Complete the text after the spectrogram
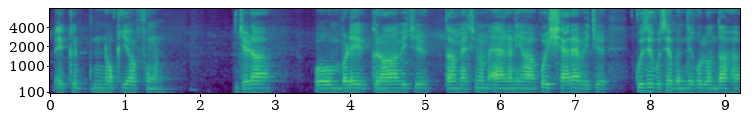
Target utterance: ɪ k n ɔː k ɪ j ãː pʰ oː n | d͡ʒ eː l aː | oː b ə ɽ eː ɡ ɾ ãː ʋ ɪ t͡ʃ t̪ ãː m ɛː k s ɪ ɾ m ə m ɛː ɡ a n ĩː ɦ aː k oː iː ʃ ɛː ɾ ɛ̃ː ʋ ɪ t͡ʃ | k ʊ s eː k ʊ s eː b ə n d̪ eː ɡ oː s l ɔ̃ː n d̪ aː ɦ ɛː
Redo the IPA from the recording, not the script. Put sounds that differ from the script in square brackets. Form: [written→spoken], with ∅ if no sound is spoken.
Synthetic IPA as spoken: ɪ k n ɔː k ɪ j [ãː→aː] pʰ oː n | d͡ʒ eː [l→ɽ] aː | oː b ə ɽ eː ɡ ɾ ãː ʋ ɪ t͡ʃ t̪ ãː m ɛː k s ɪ [ɾ→∅] m ə m ɛː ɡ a n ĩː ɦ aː k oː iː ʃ ɛː ɾ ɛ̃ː ʋ ɪ t͡ʃ | k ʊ s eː k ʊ s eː b ə n d̪ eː [ɡ→k] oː [s→∅] l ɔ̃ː n d̪ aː ɦ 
